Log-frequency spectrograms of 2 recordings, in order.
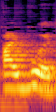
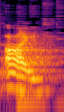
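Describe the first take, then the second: First: Both words are said in full. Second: The words are contracted into one syllable. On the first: "we often shorten I would" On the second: "to I'd"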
